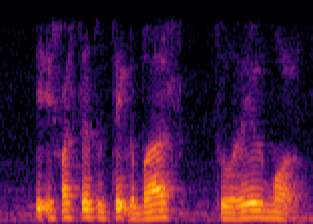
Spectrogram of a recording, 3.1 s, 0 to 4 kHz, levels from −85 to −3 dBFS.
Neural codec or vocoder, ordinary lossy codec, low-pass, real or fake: none; AAC, 24 kbps; 3.6 kHz; real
